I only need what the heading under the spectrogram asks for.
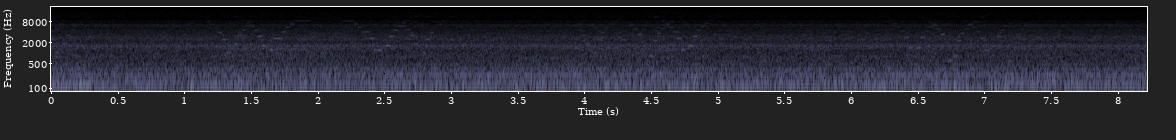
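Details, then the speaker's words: Stereo speakers connected to a TV, playback paused on streaming: steady hiss with a wavering, whinny-like squeal coming out of the speakers; source unclear. "And noise is coming from the stereo. It's connected to the TV. It's a weird noise."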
